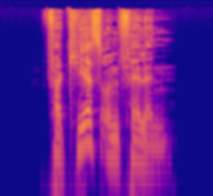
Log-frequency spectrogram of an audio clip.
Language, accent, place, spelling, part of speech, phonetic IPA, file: German, Germany, Berlin, Verkehrsunfällen, noun, [fɛɐ̯ˈkeːɐ̯sʔʊnˌfɛlən], De-Verkehrsunfällen.ogg
- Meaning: dative plural of Verkehrsunfall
